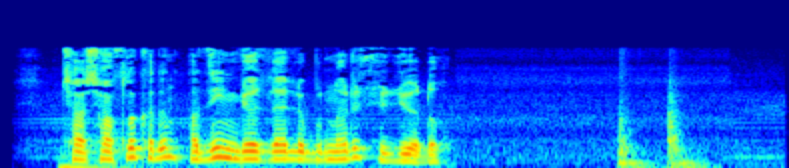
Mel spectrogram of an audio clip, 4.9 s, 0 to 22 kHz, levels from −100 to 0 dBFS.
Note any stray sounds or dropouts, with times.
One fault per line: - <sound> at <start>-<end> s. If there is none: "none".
- thud at 3.8-4.5 s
